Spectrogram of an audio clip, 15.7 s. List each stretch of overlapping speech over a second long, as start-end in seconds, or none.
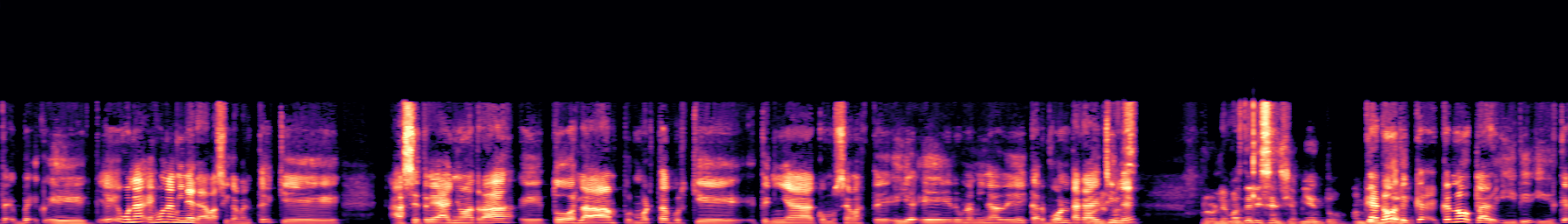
none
